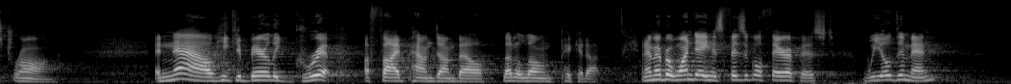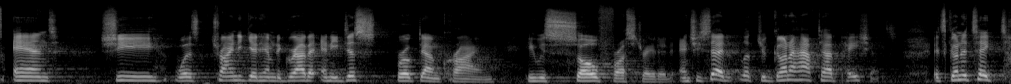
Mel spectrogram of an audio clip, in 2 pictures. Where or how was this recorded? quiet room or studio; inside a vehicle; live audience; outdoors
live audience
